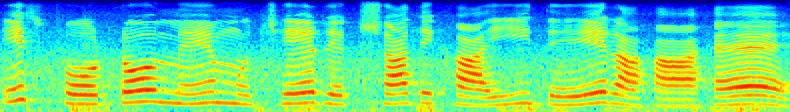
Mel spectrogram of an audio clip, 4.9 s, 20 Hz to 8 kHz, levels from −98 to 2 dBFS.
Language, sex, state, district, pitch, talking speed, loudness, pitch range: Hindi, female, Madhya Pradesh, Katni, 245 Hz, 110 wpm, -16 LUFS, 225-270 Hz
